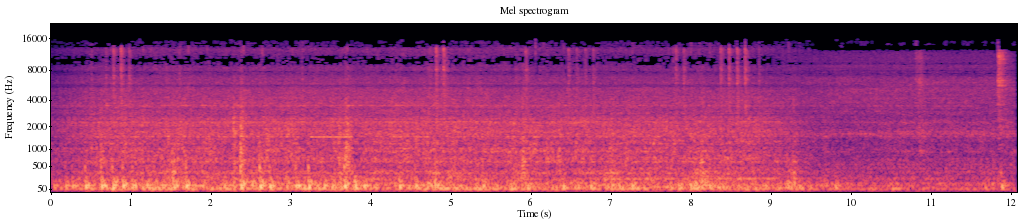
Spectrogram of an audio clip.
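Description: Passenger train running on the track: a loud, dense rumble with rapid clatter of wheels and carriage. It starts abruptly and eases somewhat near the end, with a few sharp clicks.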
